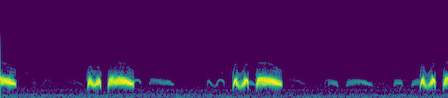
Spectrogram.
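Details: Spotted dove used as a lure bird, giving its cooing call: a short double note then a longer mellow coo, repeated about every three seconds, with softer trailing coos between phrases.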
